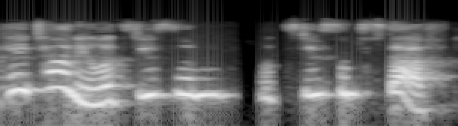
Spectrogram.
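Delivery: high-pitched, sing-out call to a friend; eager friendly invitation. Retold or imitated. Speaker rallying her friend to plan something together, eager invitation.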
